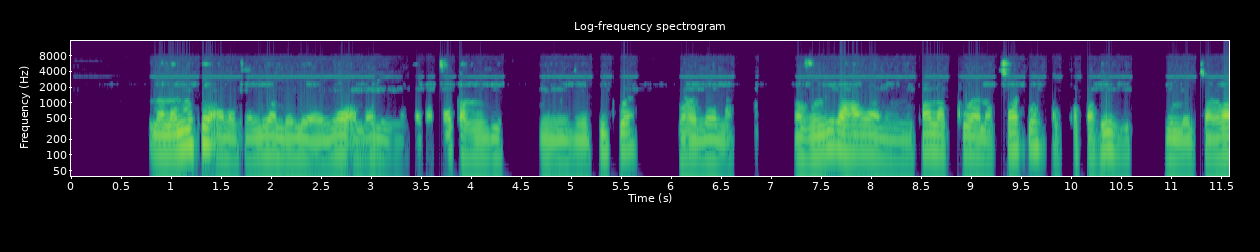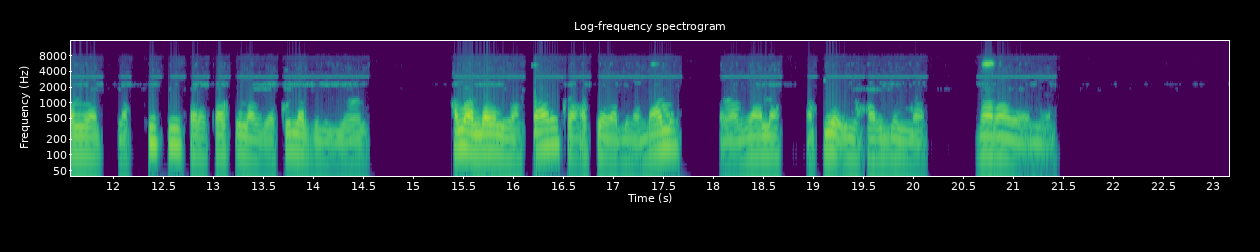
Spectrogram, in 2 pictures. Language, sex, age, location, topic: Swahili, male, 18-24, Nairobi, government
